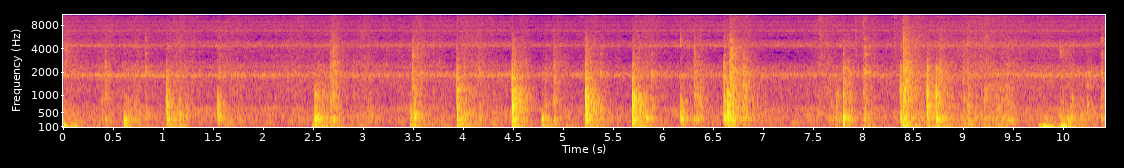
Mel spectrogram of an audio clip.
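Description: Wooden cooking stick knocking and scraping against a nonstick pan while stiff ugali (maize-flour dough) is stirred and pressed, in irregular knocks about one or two a second.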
